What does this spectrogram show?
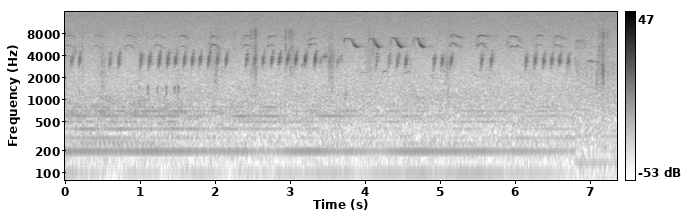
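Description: Songbirds singing: repeated short trills of rapid high notes, with a few slurred whistles in the middle. Under them runs a steady low hum that drops in pitch near the end.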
